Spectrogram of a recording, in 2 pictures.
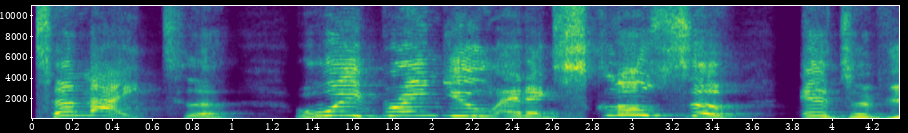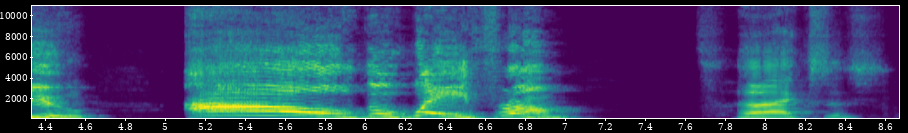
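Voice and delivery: big high-pitched MC build-up, stretching key words; hype announcer introduction. Acted. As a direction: bring the guest on stage like a showman.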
